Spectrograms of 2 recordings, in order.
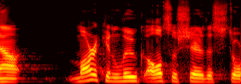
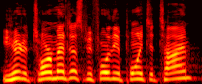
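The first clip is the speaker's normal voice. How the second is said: demons pleading; 9 semitones higher, 4 dB louder than usual. Acted. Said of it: "They're like".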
